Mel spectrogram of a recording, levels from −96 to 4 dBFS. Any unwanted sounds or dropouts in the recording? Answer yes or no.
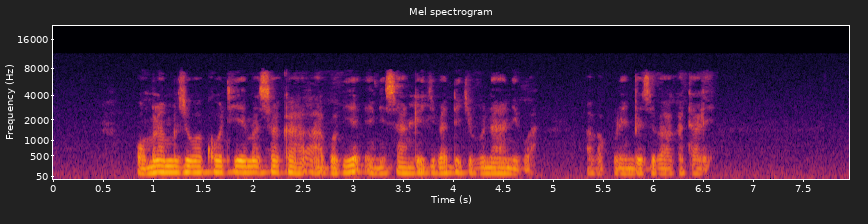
no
